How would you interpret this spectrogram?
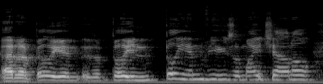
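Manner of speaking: hint of a mocked YouTuber bragging to mom; mocking boastful quote. Mimics Boogie boasting to mom.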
